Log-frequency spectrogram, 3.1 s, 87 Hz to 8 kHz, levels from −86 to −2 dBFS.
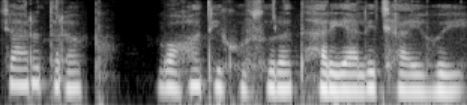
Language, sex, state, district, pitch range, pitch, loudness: Hindi, female, Bihar, Kaimur, 170-190 Hz, 180 Hz, -19 LUFS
